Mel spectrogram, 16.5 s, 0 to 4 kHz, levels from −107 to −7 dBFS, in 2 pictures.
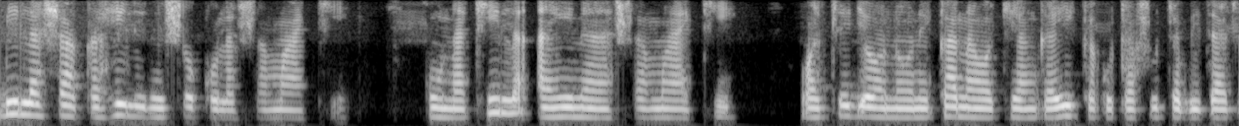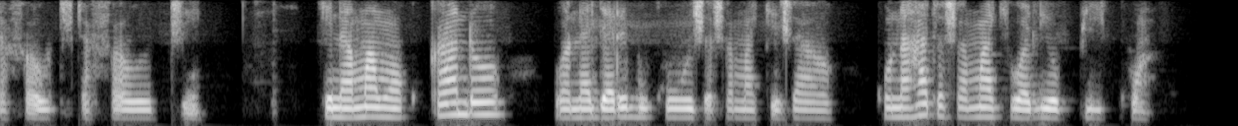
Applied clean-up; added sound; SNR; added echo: none; none; none; none.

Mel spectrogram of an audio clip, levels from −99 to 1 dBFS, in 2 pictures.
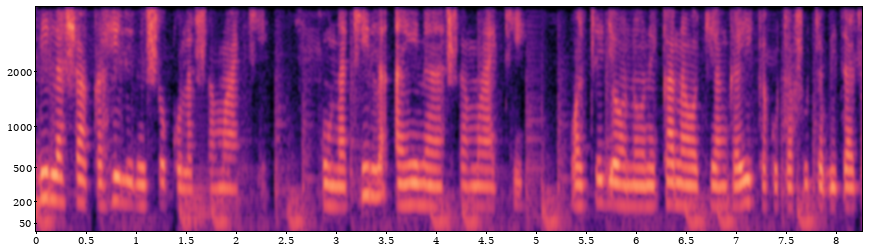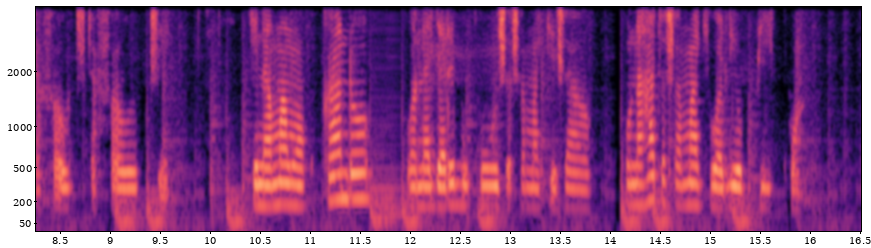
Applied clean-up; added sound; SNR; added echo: none; Drum kit; 18 dB; none.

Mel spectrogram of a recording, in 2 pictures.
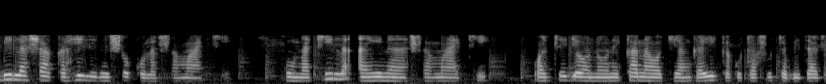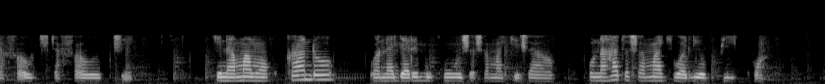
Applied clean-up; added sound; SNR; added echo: neural separator model SepFormer DNS4.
